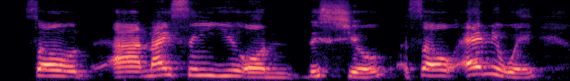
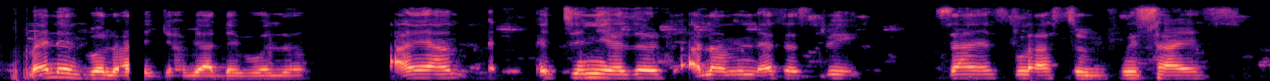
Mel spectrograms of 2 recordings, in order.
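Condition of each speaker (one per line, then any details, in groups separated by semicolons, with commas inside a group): No condition
Cerebral palsy; present since birth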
